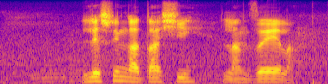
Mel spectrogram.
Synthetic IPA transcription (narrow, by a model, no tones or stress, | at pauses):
leʂiŋɡataʃi | land͡zɛːla̰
